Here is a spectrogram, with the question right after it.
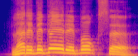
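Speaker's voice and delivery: high, loud farewell call; calling in chorus. A narrator's reading. Animals calling goodbye to Boxer, loud cheerful call. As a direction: call goodbye across the yard. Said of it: "ziseră ele în cor".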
